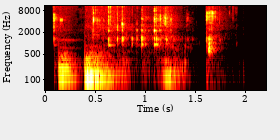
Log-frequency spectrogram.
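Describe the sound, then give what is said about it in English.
Wet slurping sips of a bourbon mint julep cocktail from a glass, a few short liquid pulls with brief pauses between them, followed by a small swallow-like squish. No one speaks. “Let's take a sip and let me see before I give you the context.”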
